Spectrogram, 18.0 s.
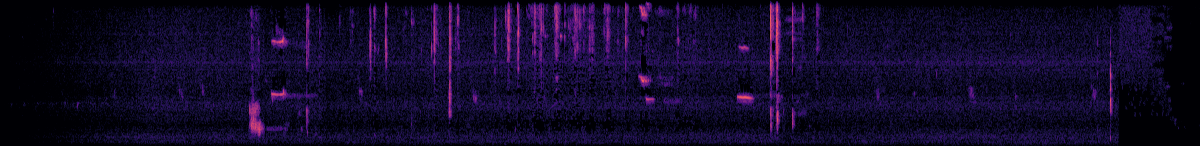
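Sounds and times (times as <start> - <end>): small birds chirping: 2.5 - 15.6
faint clicks: 11.5 - 12.8.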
